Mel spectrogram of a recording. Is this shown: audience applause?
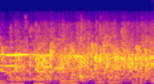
yes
